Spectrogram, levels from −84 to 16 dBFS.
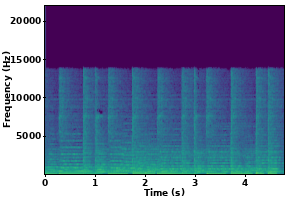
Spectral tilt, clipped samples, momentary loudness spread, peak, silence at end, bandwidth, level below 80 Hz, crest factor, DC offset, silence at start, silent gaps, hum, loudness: -5.5 dB/octave; under 0.1%; 2 LU; -2 dBFS; 0 s; 14 kHz; -24 dBFS; 16 dB; under 0.1%; 0 s; none; none; -17 LUFS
